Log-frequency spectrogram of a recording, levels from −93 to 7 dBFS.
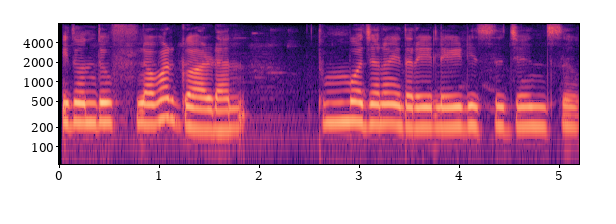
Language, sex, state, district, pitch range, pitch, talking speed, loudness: Kannada, female, Karnataka, Dakshina Kannada, 195-235 Hz, 205 Hz, 125 wpm, -15 LUFS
